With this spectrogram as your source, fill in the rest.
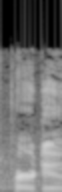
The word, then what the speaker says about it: Purdue: your last name my last name is purdue it's spelled p u r d we yeah no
